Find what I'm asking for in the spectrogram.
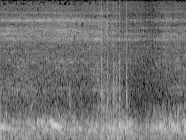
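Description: Breeding pigeons cooing softly in a loft, a low steady murmur of coos running throughout, moderately close with faint background noise.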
